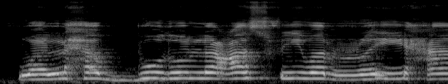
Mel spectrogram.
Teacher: والحب میں حا کا مخرج وسط حلق سے ادا کریں، ذو العصف میں عین کو بھی وسط حلق سے ادا کریں، جیسا کہ ہم ہا بولتے ہیں۔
